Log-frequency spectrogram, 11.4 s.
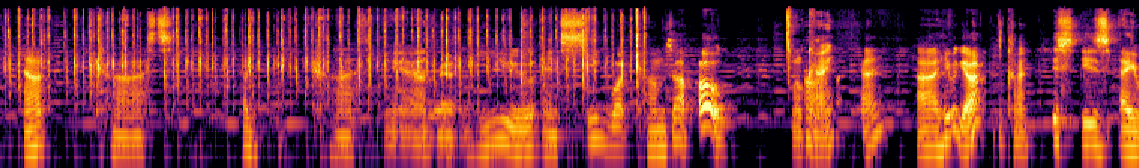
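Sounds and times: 
typing on a computer keyboard: 0:00.0 - 0:06.5
speech: 0:00.2 - 0:01.8, 0:02.4 - 0:02.7, 0:03.3 - 0:11.3.

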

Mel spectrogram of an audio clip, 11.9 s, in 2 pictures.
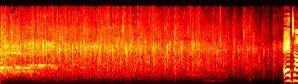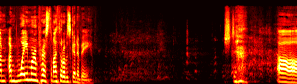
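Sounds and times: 
audience applause: 0:00.0 - 0:05.7
speech: 0:05.7 - 0:07.9, 0:10.6 - 0:11.8.

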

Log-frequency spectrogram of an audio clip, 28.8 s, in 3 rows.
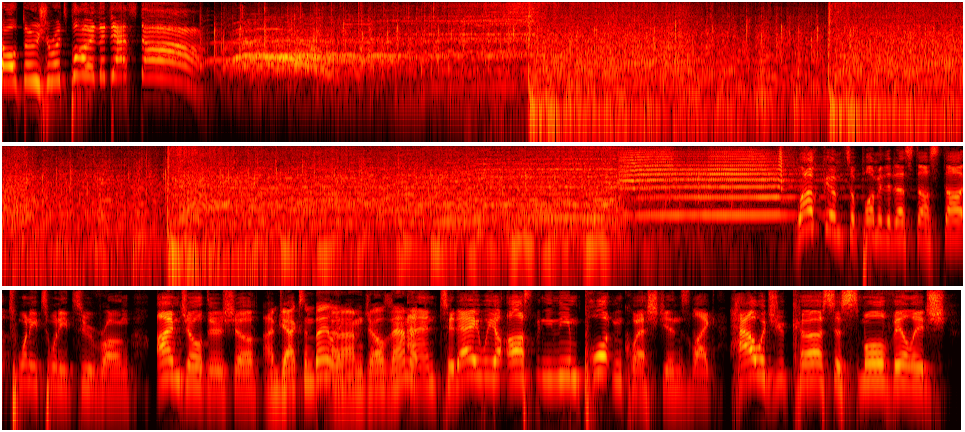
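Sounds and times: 
speech: 0:00.0 - 0:03.6, 0:17.6 - 0:28.7
live audience applauding and cheering performers welcomed to the stage: 0:01.7 - 0:17.8.

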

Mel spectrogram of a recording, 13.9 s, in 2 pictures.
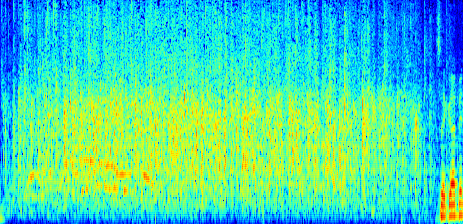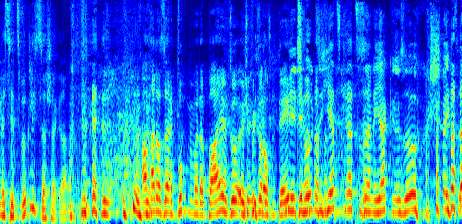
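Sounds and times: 
audience applause: 0:00.0 - 0:07.0
speech: 0:06.6 - 0:13.8
laughter: 0:08.0 - 0:09.7, 0:10.5 - 0:13.8.

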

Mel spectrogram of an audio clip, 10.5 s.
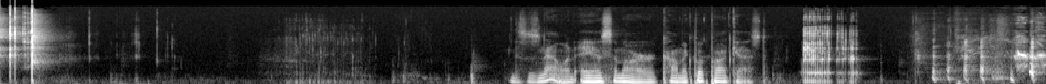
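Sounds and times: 
can of Zevia Cola snapped open: 0:00.0 - 0:00.6
speech: 0:05.2 - 0:08.2
laughter: 0:09.2 - 0:10.4.

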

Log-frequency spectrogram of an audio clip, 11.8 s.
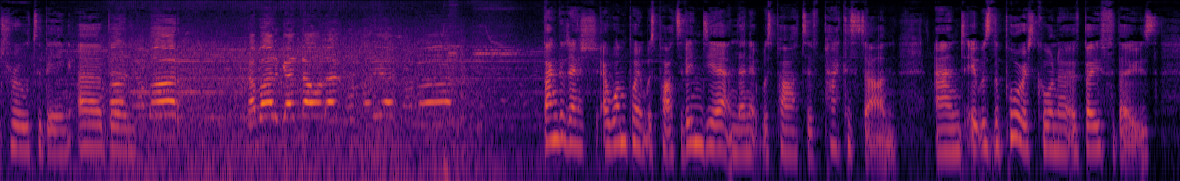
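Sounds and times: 
speech: 0:00.0 - 0:04.8, 0:05.4 - 0:11.8
indistinct voices: 0:00.0 - 0:09.0
busy street traffic engine roar: 0:00.0 - 0:09.3
rickshaw, car and bus horns honking: 0:00.4 - 0:07.3.

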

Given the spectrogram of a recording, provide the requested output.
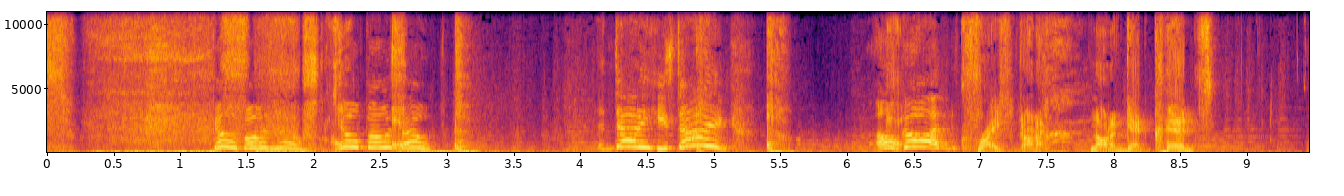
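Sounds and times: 
squeaky rubbing of a rubber balloon being twisted into an animal shape: 0:00.6 - 0:02.1
speech: 0:01.2 - 0:03.2, 0:04.1 - 0:05.3, 0:06.2 - 0:08.9.

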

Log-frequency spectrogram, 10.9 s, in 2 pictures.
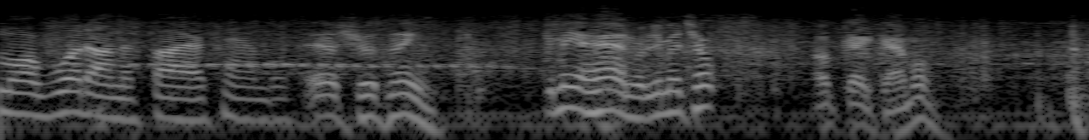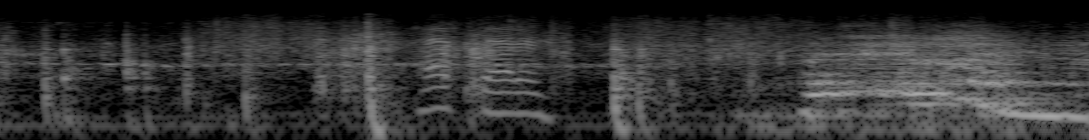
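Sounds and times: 
speech: 0:00.0 - 0:04.8, 0:07.6 - 0:08.6, 0:09.4 - 0:10.7
big cat roaring: 0:09.4 - 0:10.8.

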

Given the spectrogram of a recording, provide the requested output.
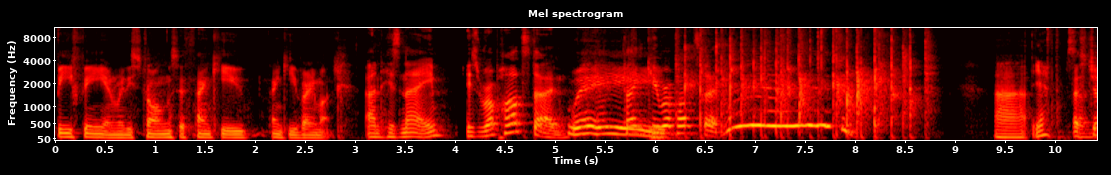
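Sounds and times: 
speech: 0:00.0 - 0:06.9, 0:09.4 - 0:10.4
hand clapping: 0:05.7 - 0:08.9.

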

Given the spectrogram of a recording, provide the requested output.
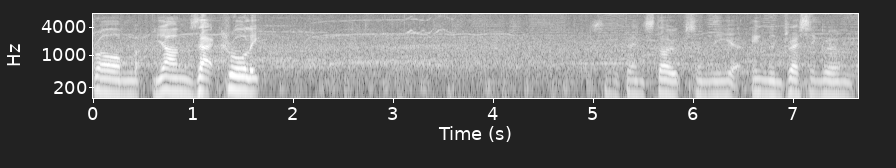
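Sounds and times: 
speech: 0:00.0 - 0:01.8, 0:05.3 - 0:07.6
cricket stadium crowd applauding a century: 0:00.0 - 0:07.6
whistles: 0:00.8 - 0:04.7.

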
